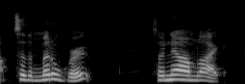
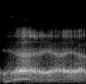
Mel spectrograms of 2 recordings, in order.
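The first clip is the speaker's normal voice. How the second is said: puffed, airy yeahs; imitating breathlessness; 4 semitones higher, slower than usual. Runner answering coach mid-plod, mock out of breath. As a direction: pant the answer as if winded. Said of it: "can't breathe, can't really talk".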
